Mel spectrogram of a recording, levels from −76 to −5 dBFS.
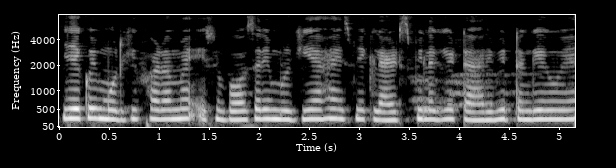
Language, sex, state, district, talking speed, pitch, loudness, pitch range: Hindi, female, Odisha, Nuapada, 245 wpm, 240 Hz, -16 LUFS, 230-245 Hz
